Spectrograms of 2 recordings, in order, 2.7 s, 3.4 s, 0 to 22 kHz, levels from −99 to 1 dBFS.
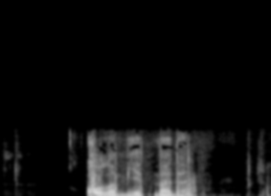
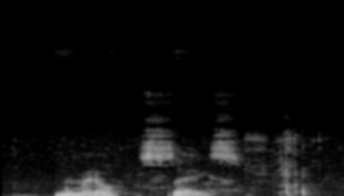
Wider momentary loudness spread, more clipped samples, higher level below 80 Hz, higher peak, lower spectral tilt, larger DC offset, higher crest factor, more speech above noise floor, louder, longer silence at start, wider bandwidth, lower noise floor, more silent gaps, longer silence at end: second, 14 LU vs 17 LU; neither; first, -46 dBFS vs -72 dBFS; first, -2 dBFS vs -12 dBFS; about the same, -7 dB/octave vs -6.5 dB/octave; neither; about the same, 20 dB vs 20 dB; first, 39 dB vs 34 dB; first, -20 LUFS vs -30 LUFS; first, 0.9 s vs 0.55 s; about the same, 7.6 kHz vs 7.6 kHz; second, -58 dBFS vs -62 dBFS; neither; first, 0.75 s vs 0.4 s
